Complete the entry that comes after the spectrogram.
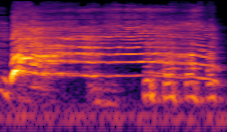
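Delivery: very high loud shriek; hammed-up howl of pain; mock scream. Boy shrieking after the belt hits him, very high.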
